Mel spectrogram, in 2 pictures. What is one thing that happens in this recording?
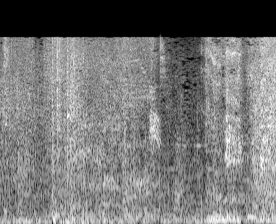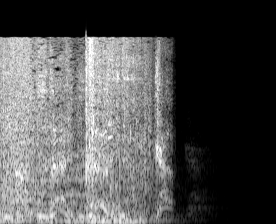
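Heavy punches thud and crash.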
